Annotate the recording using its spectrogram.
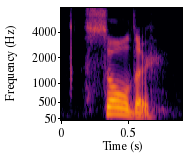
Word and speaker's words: solder: Did you say soldier? – Solder. – Solder? – Yeah. – Never heard it pronounced that way. – How do you say it? – Solder. – A solder. You got to say that L. – I think the L silent, unless it's regional.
